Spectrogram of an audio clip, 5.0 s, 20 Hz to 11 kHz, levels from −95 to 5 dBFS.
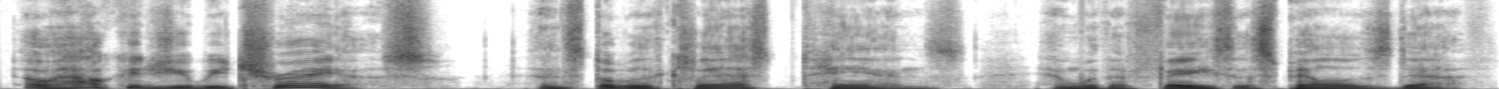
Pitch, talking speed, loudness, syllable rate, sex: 150 Hz, 215 wpm, -19 LUFS, 4.7 syllables/s, male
